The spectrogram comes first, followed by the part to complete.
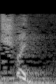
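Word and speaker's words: Twi: Good African word that come from a nice African language named Tree. You hear what name? Tree. Yeah, man. It's spelled T-W-I, but they pronounce Tree.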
